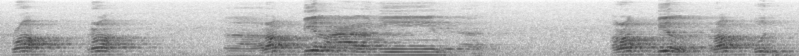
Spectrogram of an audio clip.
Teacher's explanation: Nah lam itu hampir tebal ya, tapi huruf ro menyimpang ke makhrajnya lam ya, saat mengucapkan huruf tip. Lalu huruf ro juga memiliki sifat takrir, yang mana getaran yang berulang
